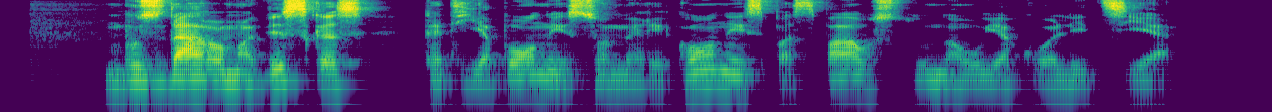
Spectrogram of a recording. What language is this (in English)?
Lithuanian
